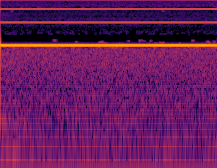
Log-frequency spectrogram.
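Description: Steady high-pitched continuous tone from a buzzer during a multimeter continuity test, unbroken and moderately quiet, with no talk.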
